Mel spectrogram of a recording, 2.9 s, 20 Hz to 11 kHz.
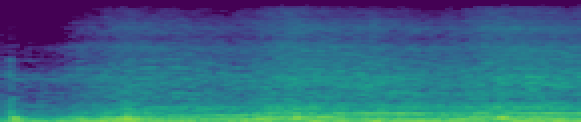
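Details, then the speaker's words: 2005 Chevy Silverado 1500 V8 after replacing a fuel injector while chasing misfires: steady, even low rumble with no stumbles, no longer misfiring and idling much better; smooth idle. "so it's running uh it doesn't seem to be misfiring anymore it's idling a whole lot better"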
